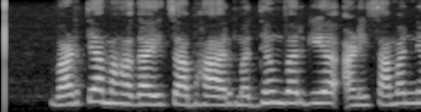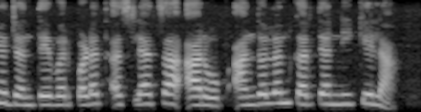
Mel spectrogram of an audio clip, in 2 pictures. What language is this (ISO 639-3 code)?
mar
